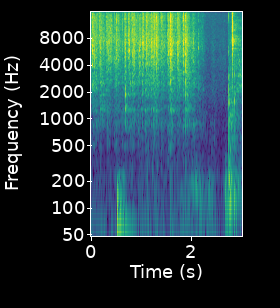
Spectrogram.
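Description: Folded paper question slips rattle and rustle inside a small container made of toothpicks with pink thread woven through it as it is shaken before a question is drawn, a dry papery patter with two sharper jolts, one early and one near the end.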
